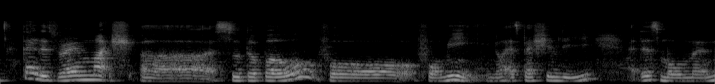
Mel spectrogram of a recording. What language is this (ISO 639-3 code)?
eng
